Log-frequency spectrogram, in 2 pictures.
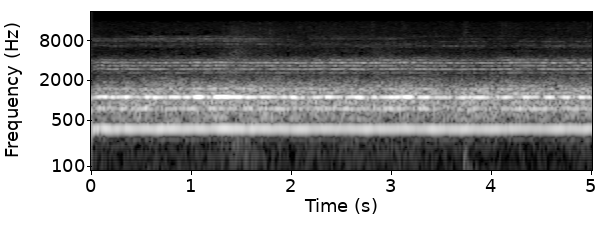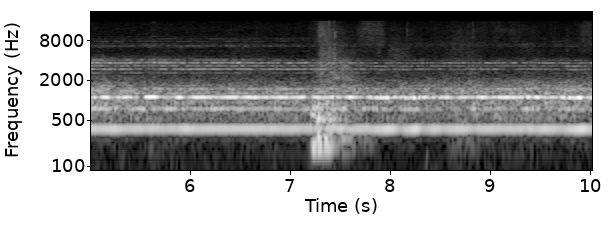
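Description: Audio example of a held sung note distorted by amplitude modulation, with multiple added subharmonics and noise simulating chaotic vocal behaviour, played through loudspeakers. It cuts in abruptly and stays on one steady pitch, with a brief disturbance about seven seconds in. The added noise lacks the effort of real vocal distortion, a mismatch with the plainly sung voice underneath.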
